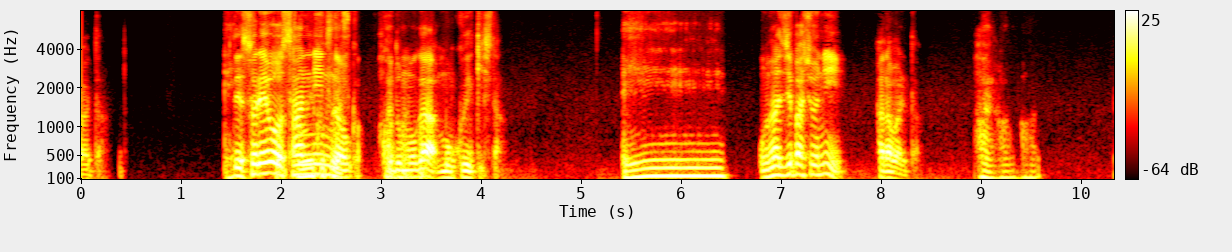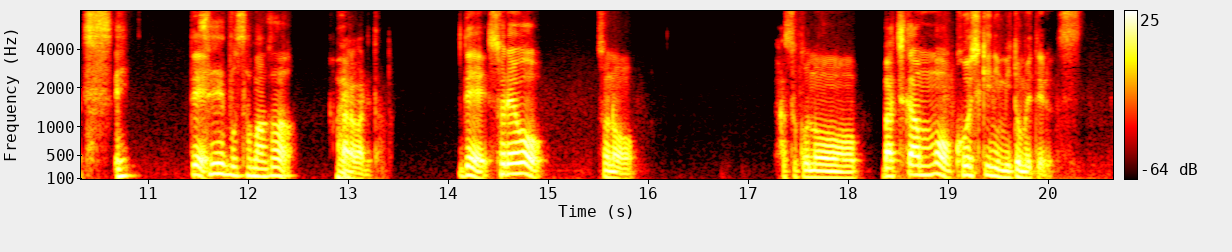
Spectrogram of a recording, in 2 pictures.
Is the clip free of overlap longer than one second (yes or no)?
no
